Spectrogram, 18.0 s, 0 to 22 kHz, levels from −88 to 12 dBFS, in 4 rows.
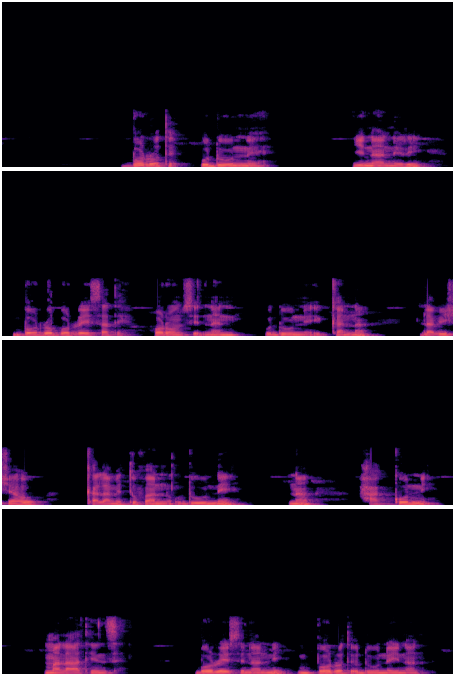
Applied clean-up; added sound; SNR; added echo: none; none; none; none.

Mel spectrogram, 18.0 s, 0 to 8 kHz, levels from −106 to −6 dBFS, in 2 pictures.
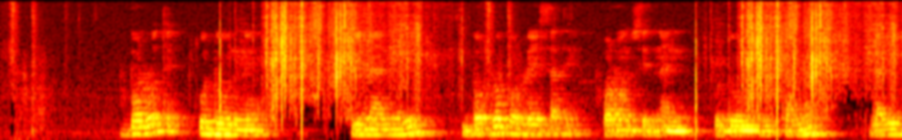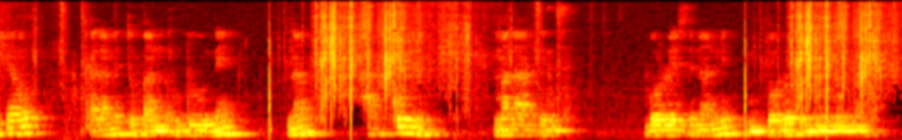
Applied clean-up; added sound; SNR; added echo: none; Crumpling, crinkling; 1 dB; reverberation time 0.9 s.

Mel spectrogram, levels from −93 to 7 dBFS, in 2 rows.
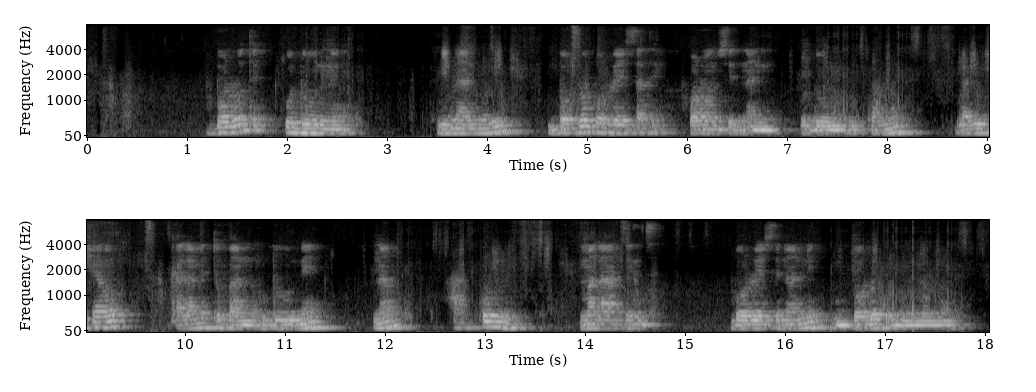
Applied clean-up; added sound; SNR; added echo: neural separator model SepFormer DNS4.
